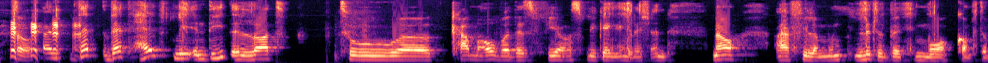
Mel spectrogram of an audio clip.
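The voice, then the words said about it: German accent in English. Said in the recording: “my German accent, and it's not as good as it should be”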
